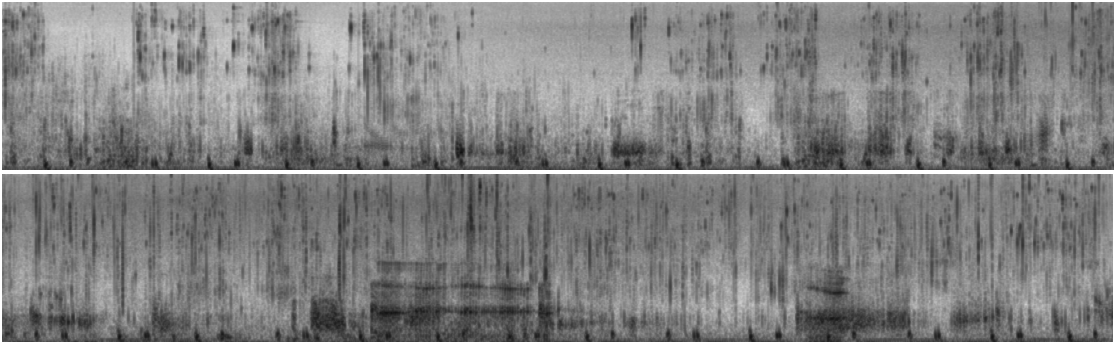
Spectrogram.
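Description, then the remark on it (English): Steady stomach gurgling during digestion fills the whole stretch: low wet rumbles, squelches and bubbling surges that rise and fade without pause, with no voices. “You're digesting so nicely already.”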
